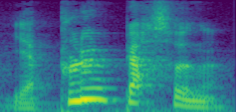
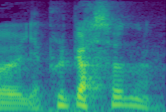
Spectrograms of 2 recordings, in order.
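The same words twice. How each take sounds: First: "plus personne" higher and slower, stress on "plus"; emphatic repeat. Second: Said in the usual way. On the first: Real, not acted. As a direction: lean hard on "plus" in "Y a plus personne". Emphatic repeat of previous line.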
